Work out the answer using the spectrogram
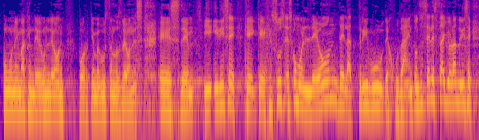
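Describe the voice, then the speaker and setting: A man preaching a Bible-teaching sermon in an expressive way, often stumbling and restarting words. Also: a little high, moderate pace, big-room sound. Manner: expressive, with frequent stutters and restarts.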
